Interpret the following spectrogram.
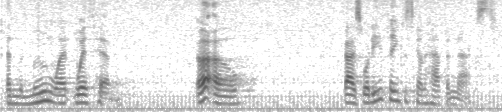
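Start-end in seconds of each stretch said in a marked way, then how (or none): none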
